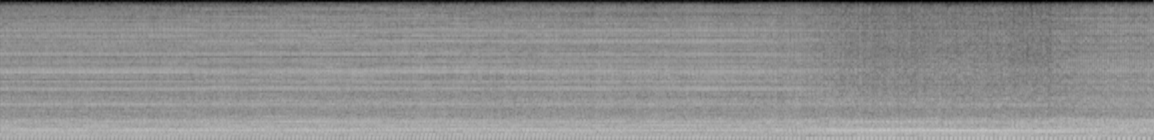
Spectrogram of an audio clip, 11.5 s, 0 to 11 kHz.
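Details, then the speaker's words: Circa-2010 Craftsman riding mower with a 19.5 hp Briggs & Stratton single-cylinder engine, running at medium to full throttle (quiet at low). Loud uneven vibrating tapping in the roar, first blamed on sheet metal. Cause: flywheel magnets come loose; fixed by re-gluing them. "And it'll start and run, but it's making a loud vibrating tapping noise, and at first I thought it was maybe some of this sheet metal in there rattling against the side of the engine. It only happens at, medium to full throttle,"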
